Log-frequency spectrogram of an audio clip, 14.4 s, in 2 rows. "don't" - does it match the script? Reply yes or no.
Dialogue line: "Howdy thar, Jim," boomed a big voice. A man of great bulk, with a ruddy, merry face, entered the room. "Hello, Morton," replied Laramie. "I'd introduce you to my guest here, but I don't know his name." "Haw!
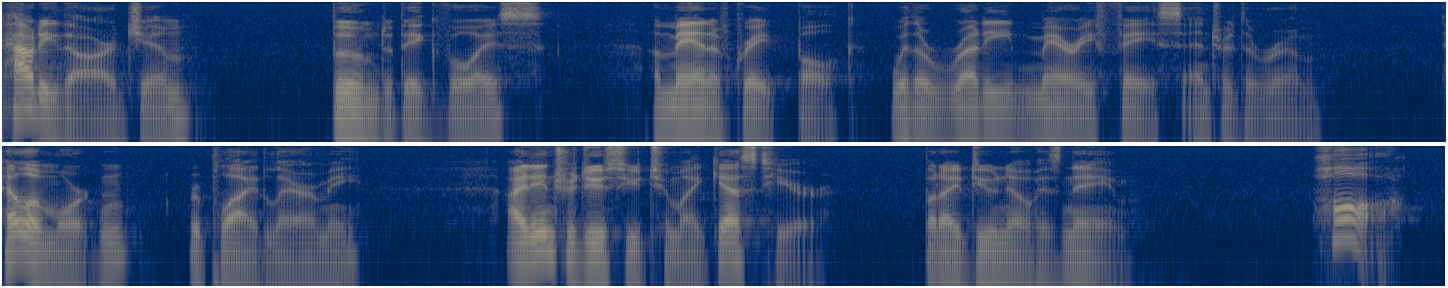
no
